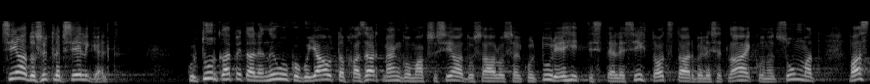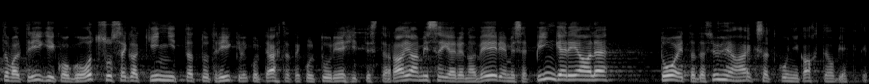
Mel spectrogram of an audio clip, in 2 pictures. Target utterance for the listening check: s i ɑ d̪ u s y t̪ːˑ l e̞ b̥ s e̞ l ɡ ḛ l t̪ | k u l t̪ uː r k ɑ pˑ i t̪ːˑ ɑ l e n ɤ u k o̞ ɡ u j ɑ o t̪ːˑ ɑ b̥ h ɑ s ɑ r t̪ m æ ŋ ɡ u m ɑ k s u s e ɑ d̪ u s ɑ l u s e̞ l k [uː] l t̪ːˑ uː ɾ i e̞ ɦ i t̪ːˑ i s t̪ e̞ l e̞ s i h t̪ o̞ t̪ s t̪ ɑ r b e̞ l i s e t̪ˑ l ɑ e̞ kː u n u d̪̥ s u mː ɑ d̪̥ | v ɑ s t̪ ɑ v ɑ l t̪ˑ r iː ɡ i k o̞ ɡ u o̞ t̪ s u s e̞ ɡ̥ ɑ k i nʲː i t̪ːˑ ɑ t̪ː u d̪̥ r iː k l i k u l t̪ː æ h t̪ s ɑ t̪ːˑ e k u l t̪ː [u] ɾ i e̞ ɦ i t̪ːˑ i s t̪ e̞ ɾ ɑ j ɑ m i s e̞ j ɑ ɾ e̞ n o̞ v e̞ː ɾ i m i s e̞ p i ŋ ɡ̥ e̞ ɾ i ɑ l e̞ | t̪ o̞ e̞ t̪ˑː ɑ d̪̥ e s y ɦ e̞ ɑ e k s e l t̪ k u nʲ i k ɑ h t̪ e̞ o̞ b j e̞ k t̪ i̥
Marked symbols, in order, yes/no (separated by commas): no, no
